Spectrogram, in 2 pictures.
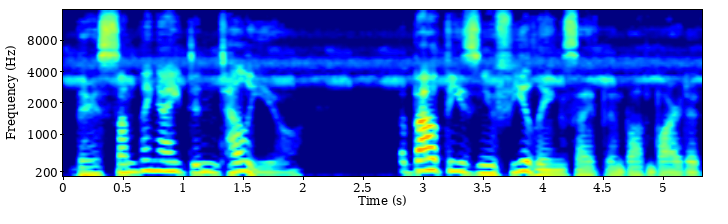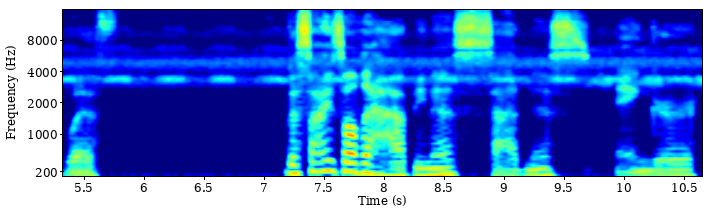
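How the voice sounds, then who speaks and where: A performer voicing a gentle, devoted guardian angel in a romantic ASMR roleplay, speaking tenderly and hesitantly with earnest pauses. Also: medium pitch, a little hiss or hum. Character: gentle, devoted guardian angel, newly feeling, shyly in love.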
